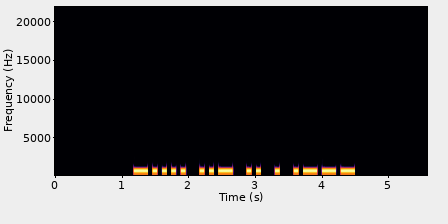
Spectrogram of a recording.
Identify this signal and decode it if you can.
Morse code, heard as a keyed tone, about 17 wpm, 700 Hz. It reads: 6UIEJ
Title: Five Challenging Letter-Number Combinations 17wpm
